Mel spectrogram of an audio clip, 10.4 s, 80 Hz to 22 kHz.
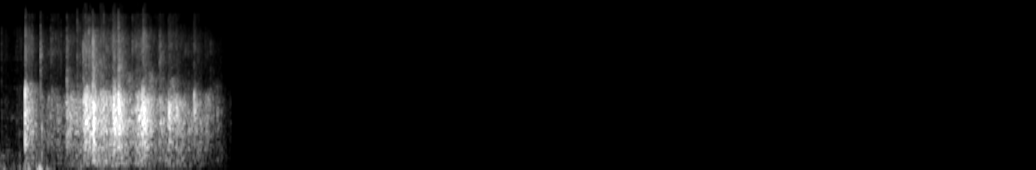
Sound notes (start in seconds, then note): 0.0 audience applauding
